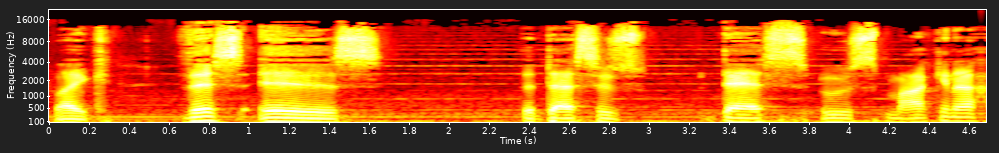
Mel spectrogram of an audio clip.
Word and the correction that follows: Deus ex machina: How do you say that, Pat? – Deus Ex Machina.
